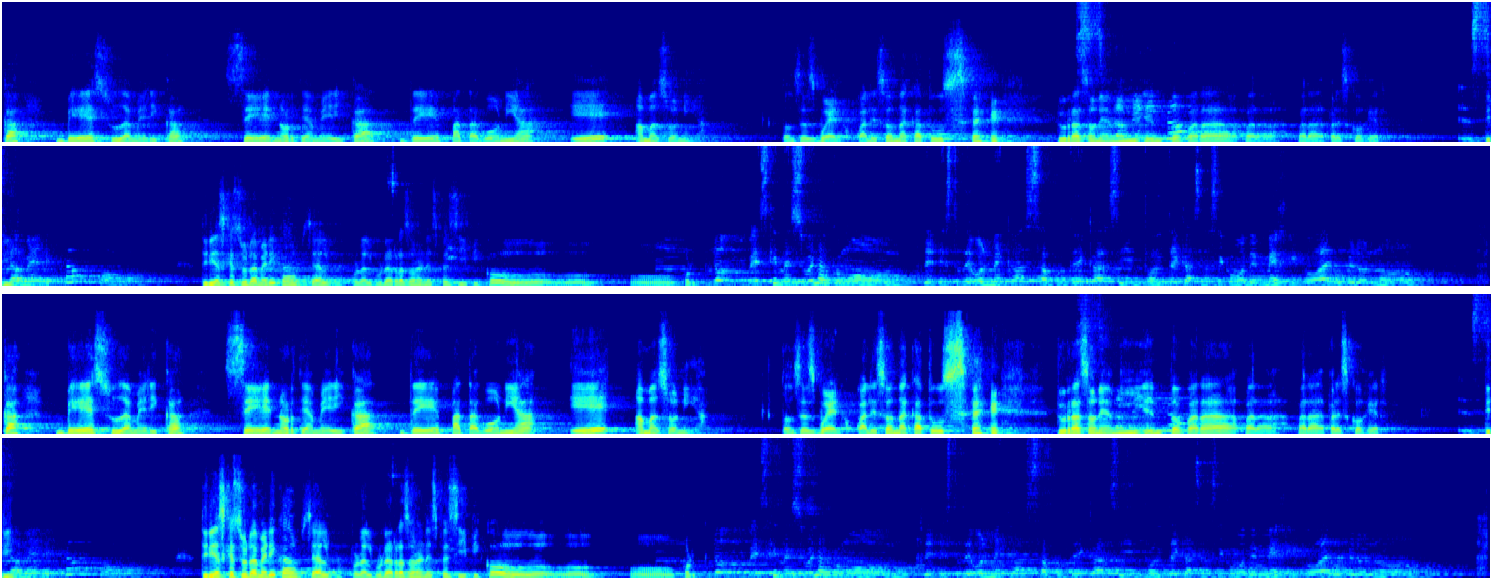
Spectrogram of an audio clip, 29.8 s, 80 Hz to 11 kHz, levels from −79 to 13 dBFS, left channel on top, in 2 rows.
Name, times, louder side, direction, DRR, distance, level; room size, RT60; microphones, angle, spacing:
voice 1, 0.0-1.8 2.2-5.3 5.7-6.1 6.3-7.0 7.8-10.2 10.5-13.8 14.8-15.0 16.9-20.9 21.2-21.8, right 5 dB, 45° right, 15 dB, 0.5 m, -30 dB
voice 2, 10.7-11.8 14.6-16.3 19.3-19.5 21.4-29.1, left 1 dB, 30° left, 3 dB, 2.5 m, -42 dB
29.5 x 18.0 x 7.2 m, 2.3 s
head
